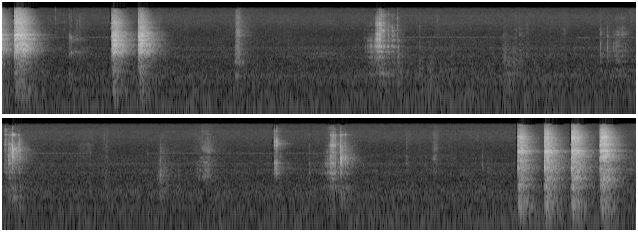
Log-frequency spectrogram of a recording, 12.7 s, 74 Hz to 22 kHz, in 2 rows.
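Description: Short metal knocks and clinks at irregular spacing as Ford 3G alternator parts are fitted together and lined up, with a quick run of louder knocks near the end.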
